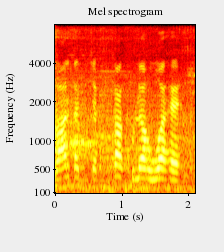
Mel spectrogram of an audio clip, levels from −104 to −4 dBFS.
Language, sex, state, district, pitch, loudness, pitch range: Hindi, male, Jharkhand, Ranchi, 170 Hz, -16 LUFS, 165-175 Hz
